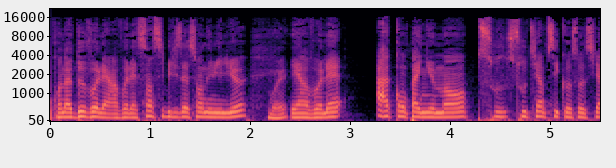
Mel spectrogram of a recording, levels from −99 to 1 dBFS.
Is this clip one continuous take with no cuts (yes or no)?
yes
